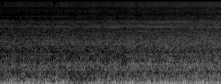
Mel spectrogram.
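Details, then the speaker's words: 1976 Dodge D200 after a new fuel pump and starter were fitted: a low, even idle rumble with no misses, knocks or ticking, much better than before; normal idle. "let's see if it starts oh that sounds nice that's much better"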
